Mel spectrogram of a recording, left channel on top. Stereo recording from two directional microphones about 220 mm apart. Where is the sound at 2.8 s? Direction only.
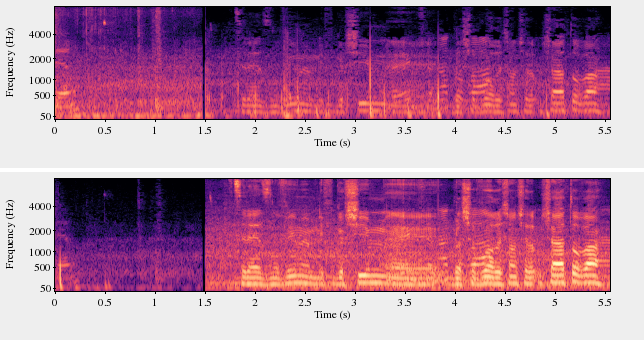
45° right (ahead or behind).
